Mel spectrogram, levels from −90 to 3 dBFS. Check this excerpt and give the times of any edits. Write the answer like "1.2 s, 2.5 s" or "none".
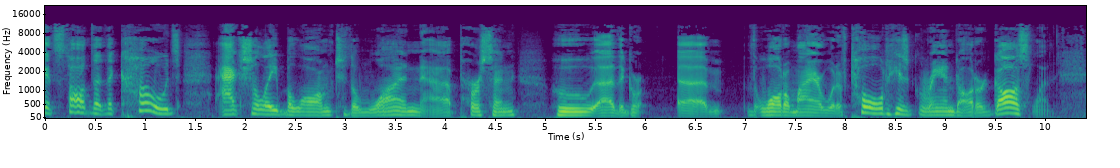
none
